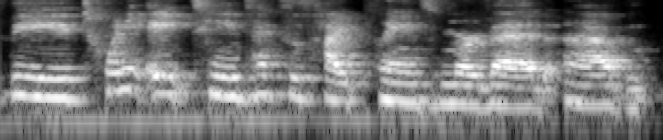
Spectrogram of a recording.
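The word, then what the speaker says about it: Mourvèdre: high plains merved um also often called mervedra especially at william chris vineyards but it is a french word so there's definitely a spectrum of how to say it um depending on how french you want to get with it um or how texan you want to get with it but i go with merved so i'm doing something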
